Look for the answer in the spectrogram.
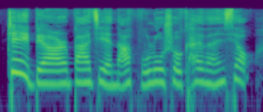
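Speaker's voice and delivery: usual speaking voice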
